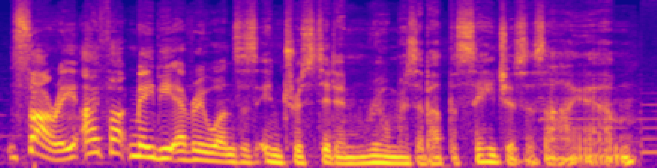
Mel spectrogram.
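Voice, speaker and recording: A curious, chatty townswoman from a fantasy video game who loves gossip. Her voice sits very low with lively swings. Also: fairly quick, soft background music. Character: gossip-loving woman townsperson.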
